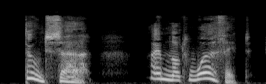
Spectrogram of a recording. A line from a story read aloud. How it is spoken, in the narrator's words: faltered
